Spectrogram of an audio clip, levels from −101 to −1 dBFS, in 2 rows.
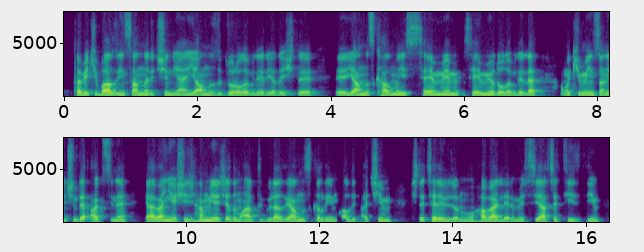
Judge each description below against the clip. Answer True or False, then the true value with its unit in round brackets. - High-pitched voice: False (105 Hz)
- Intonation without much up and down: True (1.9 semitones)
